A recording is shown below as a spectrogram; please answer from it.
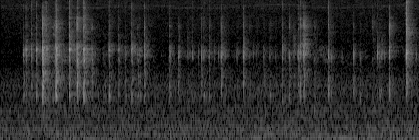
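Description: A gloved hand scrapes and rubs a cotton swab between the plastic keycaps of a backlit plastic and aluminum mechanical keyboard. It makes a quiet run of quick, bright clicks and scratchy ticks over a soft hiss, with the sharpest taps near the start. Each tick dies away almost at once.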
